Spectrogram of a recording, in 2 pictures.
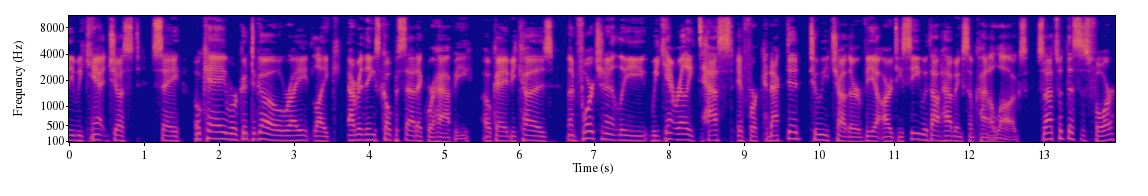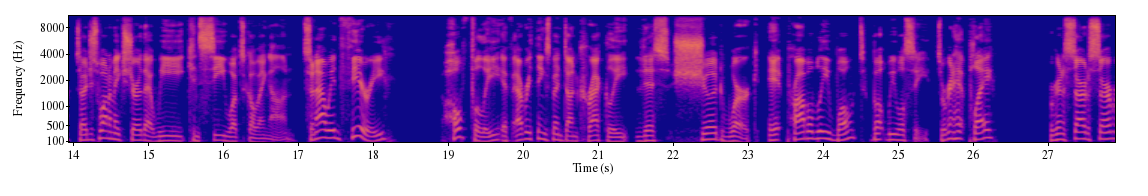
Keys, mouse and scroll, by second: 13.5 click, 14.1 Return, 14.6 BackSpace, 15.1 Return, 17.0 click, 22.0 ctrl+s, 23.0 click, 23.6 ctrl+s, 25.5 click, 26.8 click, 27.3 click.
